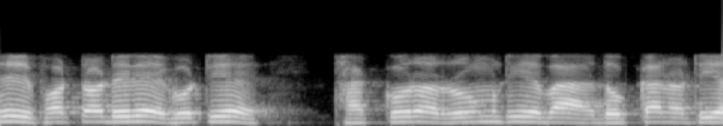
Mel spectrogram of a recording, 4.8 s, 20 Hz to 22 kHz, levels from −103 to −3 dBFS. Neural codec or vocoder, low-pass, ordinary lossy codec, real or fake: none; 3.6 kHz; Opus, 32 kbps; real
